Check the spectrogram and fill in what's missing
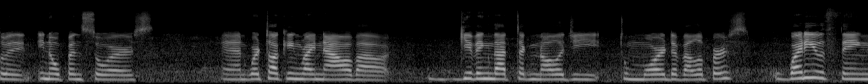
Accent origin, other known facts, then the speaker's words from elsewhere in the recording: Mexico; moved away; I'm originally from Mexico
